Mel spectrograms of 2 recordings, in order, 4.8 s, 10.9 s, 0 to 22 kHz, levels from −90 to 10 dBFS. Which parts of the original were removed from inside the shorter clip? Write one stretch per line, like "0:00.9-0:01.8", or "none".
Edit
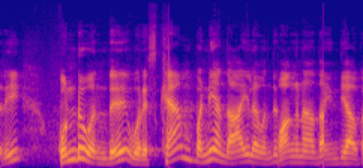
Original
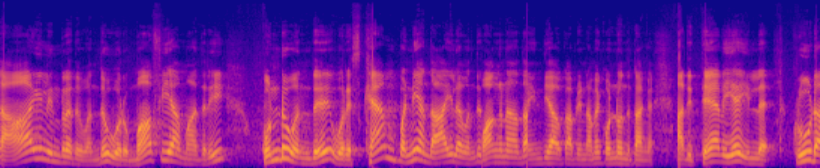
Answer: none

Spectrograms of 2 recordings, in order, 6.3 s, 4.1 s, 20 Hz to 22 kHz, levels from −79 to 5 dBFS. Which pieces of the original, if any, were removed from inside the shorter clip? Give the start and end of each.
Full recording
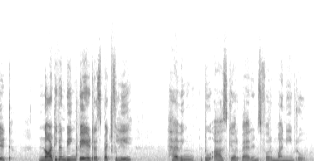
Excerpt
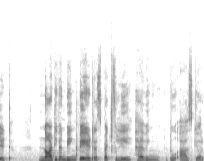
0:02.7-0:03.4

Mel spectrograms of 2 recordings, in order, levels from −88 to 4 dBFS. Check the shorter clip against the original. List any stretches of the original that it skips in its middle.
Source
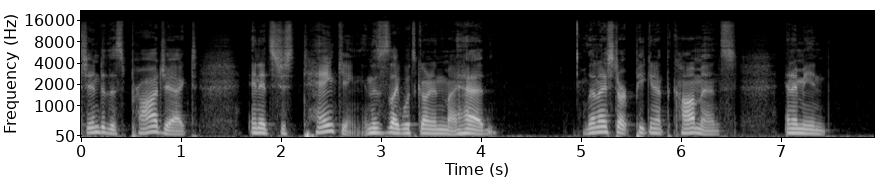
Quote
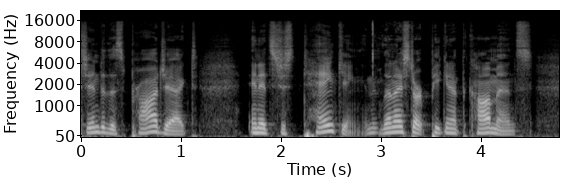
0:02.7-0:04.8

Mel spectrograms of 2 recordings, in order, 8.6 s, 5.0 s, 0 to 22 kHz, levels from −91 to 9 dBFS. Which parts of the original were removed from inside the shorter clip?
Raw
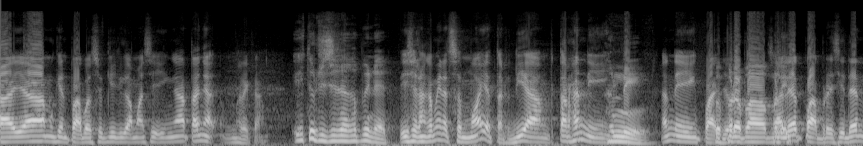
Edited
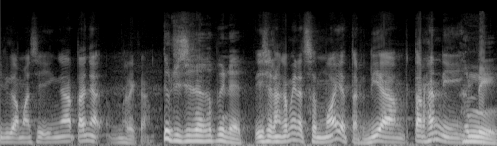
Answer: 0:02.7-0:03.0

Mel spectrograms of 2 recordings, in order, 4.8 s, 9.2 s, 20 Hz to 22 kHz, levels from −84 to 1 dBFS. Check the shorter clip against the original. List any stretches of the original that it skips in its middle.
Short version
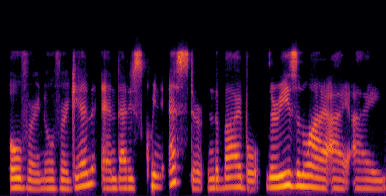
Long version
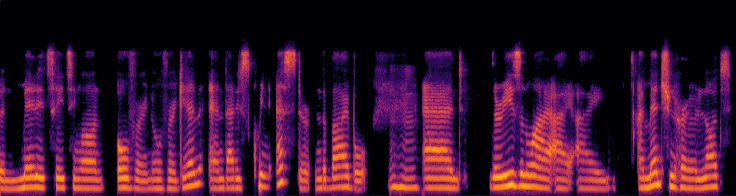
0:04.6-0:06.0

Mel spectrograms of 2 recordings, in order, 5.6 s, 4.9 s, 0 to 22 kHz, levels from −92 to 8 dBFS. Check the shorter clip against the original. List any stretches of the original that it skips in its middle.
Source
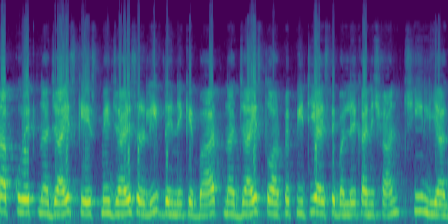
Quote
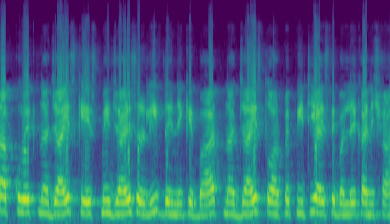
none

